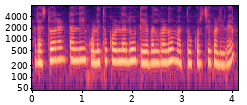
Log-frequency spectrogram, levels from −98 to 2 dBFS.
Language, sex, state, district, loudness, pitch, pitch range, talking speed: Kannada, female, Karnataka, Bangalore, -13 LUFS, 255 Hz, 245-275 Hz, 100 wpm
